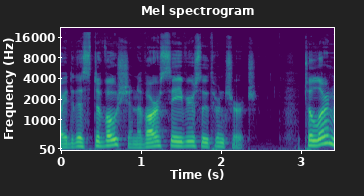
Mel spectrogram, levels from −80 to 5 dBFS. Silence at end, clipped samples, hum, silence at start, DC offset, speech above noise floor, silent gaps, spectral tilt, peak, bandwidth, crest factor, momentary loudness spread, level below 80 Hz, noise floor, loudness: 0 s; under 0.1%; none; 0 s; under 0.1%; 34 dB; none; -5 dB/octave; -2 dBFS; 19 kHz; 18 dB; 17 LU; -52 dBFS; -54 dBFS; -21 LUFS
